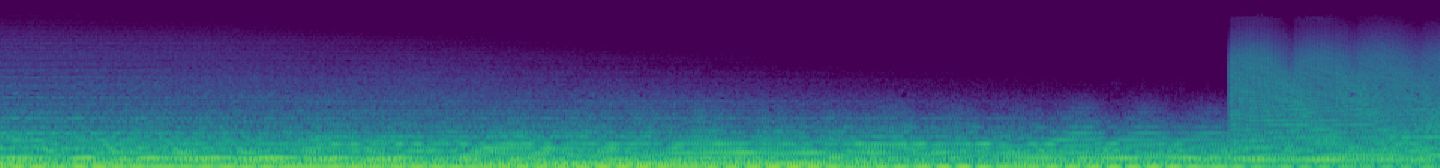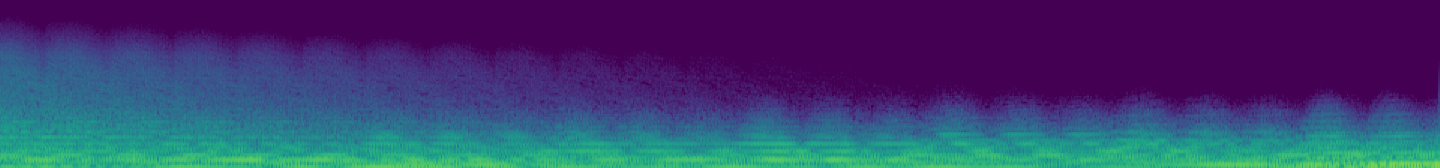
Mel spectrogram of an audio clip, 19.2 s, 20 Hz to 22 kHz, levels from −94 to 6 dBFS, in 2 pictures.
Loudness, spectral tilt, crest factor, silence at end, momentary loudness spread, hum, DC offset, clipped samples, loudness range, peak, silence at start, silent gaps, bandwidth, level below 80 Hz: -24 LUFS; -9 dB/octave; 12 dB; 0 s; 7 LU; none; under 0.1%; under 0.1%; 6 LU; -8 dBFS; 0 s; none; 6.8 kHz; -24 dBFS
